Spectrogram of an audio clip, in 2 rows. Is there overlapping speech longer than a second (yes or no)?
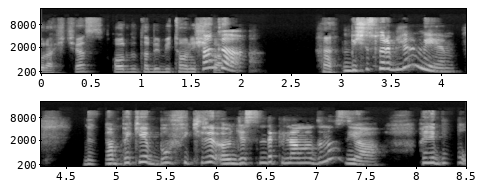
no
